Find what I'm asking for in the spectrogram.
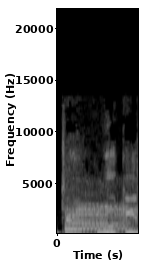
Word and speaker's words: Wookey: It's a real place in England, but Wookiee is spelled W-O-O-K-E-Y. – Not like Chewbacca.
